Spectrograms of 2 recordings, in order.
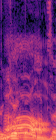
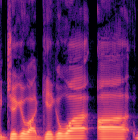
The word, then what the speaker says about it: gigawatt: Also, I did look into the gigawatt. We changed the pronunciation. It used to be a gigawatt, but we switched to the soft G gigawatt, and that is what we currently use.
